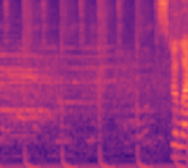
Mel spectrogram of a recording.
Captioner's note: audience cheering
